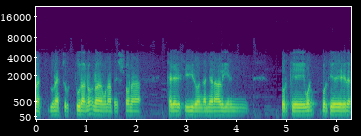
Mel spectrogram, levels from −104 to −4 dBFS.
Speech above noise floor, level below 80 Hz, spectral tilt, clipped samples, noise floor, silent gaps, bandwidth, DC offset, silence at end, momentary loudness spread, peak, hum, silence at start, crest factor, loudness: 37 dB; -66 dBFS; -5 dB/octave; under 0.1%; -59 dBFS; none; 5.2 kHz; under 0.1%; 0 s; 8 LU; -6 dBFS; none; 0 s; 16 dB; -23 LUFS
